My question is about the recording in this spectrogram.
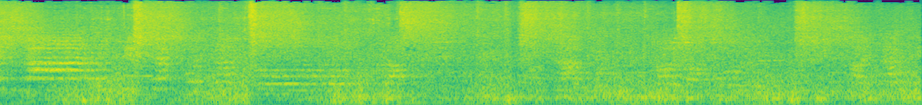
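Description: Narrow-gauge steam locomotive and its coaches running slowly past, with a steady rolling rumble and rhythmic hissing beats about once a second.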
